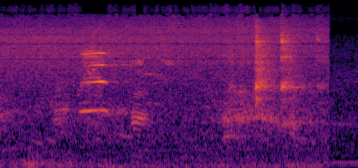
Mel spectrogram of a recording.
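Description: Swans honk repeatedly at a farm house resort, the calls moderately close and overlapping under steady background noise.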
